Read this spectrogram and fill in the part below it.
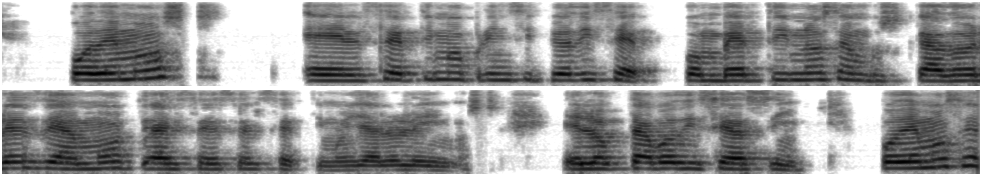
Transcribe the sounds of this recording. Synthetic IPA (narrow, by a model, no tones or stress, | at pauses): po̞ðe̞mo̞s | else̞p̚t̪imopɾinsipjo̞ðise̞ko̞mbe̞ɾt̪iɾno̞se̞mbuskað̞o̞ɾe̞zðe̞amo̞ɾeseeselse̞p̚t̪imo̞ʝalo̞le̞imo̞̰selo̞k̚t̪aβo̞ðise̞asipo̞ðe̞mo̞se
